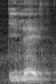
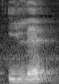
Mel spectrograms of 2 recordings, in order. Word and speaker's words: il est: Notice how all of these verb conjugations end in a silent letter. In fact, the form used for il, he, and elle, she, and on, one, ends in two silent letters, s and t. As a result, neither of these letters are pronounced.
